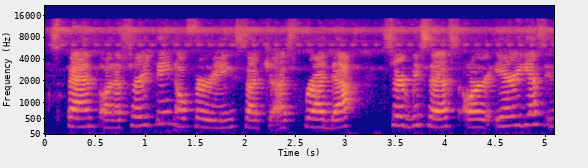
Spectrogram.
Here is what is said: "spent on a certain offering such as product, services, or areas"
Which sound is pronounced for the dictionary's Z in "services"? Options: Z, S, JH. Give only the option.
S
